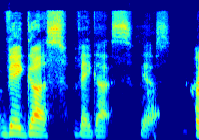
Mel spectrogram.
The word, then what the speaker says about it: vagus: We'll read a It's few not of these. spelled like Vegas, it's VEGUS. Oh, Vegas.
